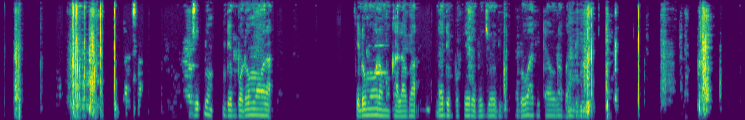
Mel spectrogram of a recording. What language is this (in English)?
Fula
